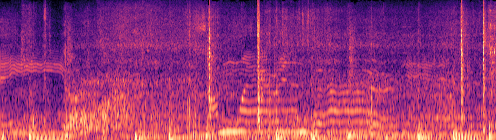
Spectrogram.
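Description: Music with a deep, stepping bass line and a wavering melodic line, mixed with a skateboard rolling on concrete and sharp clacks of the board striking the ground and a ledge.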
